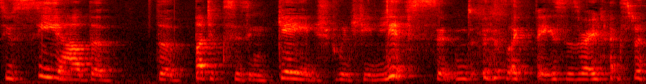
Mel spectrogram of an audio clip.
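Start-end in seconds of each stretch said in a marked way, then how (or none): 0.0-4.4 put-on thick, heavy Brazilian accent. Quoting the creepy guy who gets close to the girls, thick brazilian accent. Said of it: "He has this really thick Brazilian accent".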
